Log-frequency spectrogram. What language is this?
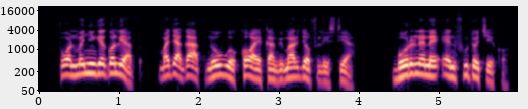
Luo (Kenya and Tanzania)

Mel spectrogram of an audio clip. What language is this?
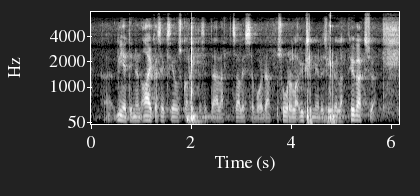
Finnish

